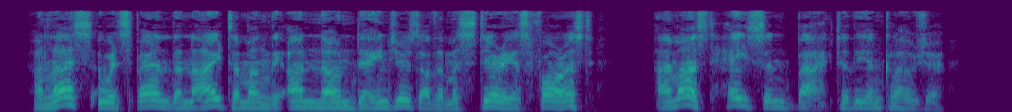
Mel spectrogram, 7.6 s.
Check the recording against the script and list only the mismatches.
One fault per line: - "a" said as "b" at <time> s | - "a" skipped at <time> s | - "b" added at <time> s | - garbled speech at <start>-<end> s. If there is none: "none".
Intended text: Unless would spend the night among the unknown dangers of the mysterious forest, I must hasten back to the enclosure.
none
